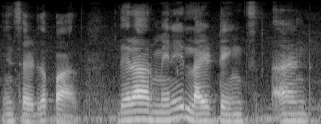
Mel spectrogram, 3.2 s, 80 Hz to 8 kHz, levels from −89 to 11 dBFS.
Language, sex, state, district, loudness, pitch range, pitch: English, male, Karnataka, Bangalore, -16 LUFS, 125-155 Hz, 135 Hz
